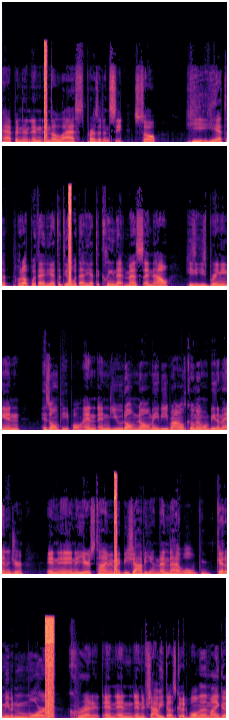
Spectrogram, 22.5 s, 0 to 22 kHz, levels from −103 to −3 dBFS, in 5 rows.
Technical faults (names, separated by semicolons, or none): uninitialised buffer; repeated packet loss (robotic sound); jitter buffer speed-up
